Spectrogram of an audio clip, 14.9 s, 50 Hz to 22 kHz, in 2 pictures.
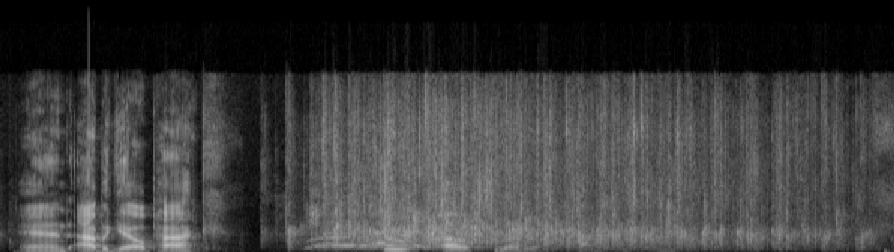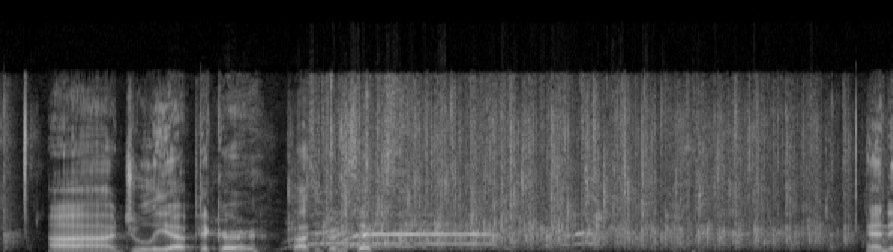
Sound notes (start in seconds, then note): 2.2 audience applauding; 9.8 audience applauding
